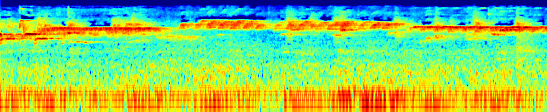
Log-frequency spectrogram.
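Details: A jasper canary sings long, sustained rolling trills that hold steady and then step up in pitch, a smooth unbroken ribbon of sound running throughout, over a quiet low hum.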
